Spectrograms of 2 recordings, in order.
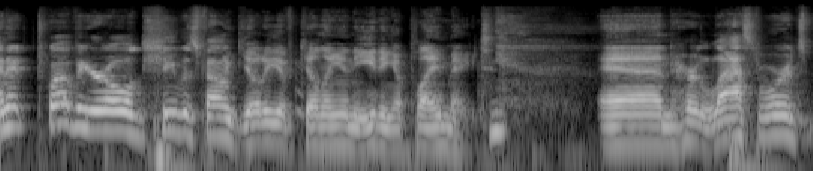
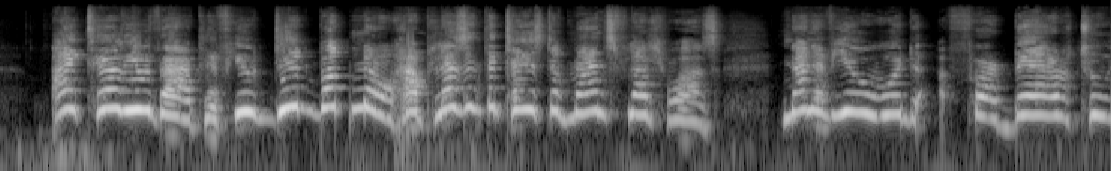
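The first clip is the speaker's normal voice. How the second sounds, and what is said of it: Impression of a young girl's voice. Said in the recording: “That's my oh. best 12 year old girl impersonation.”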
